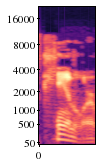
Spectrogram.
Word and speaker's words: Candler: And and I got that name wrong. It's Canler.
